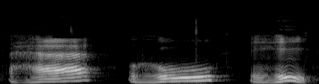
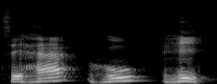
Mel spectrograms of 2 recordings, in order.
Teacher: Et quand vous dites ha pareil, le son vient de là en dessous la glotte et il passe hou. La langue elle a pas de contact. La glotte elle n'a pas de contact.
